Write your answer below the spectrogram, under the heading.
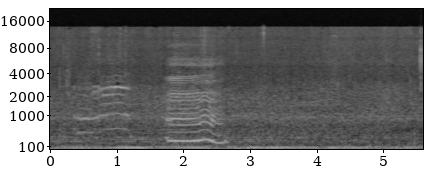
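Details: Cats chatting indoors; a short rising meow followed by a longer, louder wavering meow that dips at its end, over a steady low hum.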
